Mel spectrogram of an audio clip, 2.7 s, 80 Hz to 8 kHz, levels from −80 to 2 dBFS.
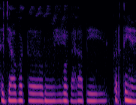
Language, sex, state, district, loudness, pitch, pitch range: Urdu, female, Andhra Pradesh, Anantapur, -40 LUFS, 205 Hz, 200-210 Hz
